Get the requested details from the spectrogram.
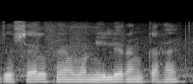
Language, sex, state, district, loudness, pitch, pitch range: Hindi, male, Jharkhand, Garhwa, -15 LUFS, 115 Hz, 110-115 Hz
